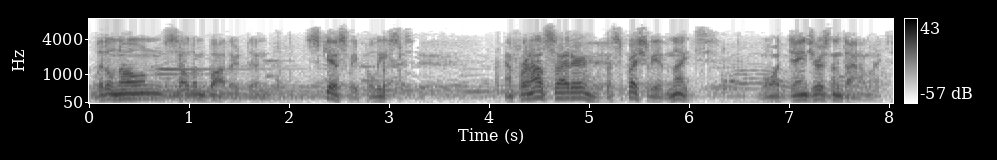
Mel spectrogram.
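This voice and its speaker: Tough sardonic private investigator, old radio noir, animated delivery, music under it, muffled vintage sound. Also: male voice, lowish voice, normal speed. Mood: tense narration. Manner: clipped, hard-boiled, sardonic. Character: tough, wry, impatient American insurance investigator. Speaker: lead detective and narrator. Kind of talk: 1950s radio noir acting and narration. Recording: dull vintage 1950s radio recording.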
